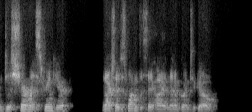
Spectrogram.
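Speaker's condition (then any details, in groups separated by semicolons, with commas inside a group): No condition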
